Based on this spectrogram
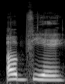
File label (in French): "obvier", French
